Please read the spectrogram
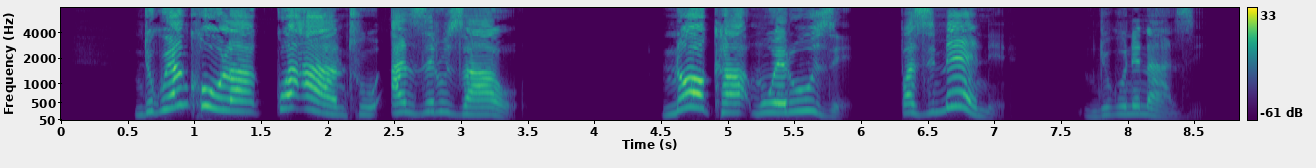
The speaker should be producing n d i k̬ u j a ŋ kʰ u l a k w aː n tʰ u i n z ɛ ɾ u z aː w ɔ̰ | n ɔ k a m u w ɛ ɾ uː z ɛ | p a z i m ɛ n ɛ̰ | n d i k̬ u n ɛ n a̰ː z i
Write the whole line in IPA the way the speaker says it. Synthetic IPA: n d i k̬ u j a ŋ kʰ u l a k w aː n tʰ u a n z ɛ ɾ u z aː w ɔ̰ | n ɔ kʰ a m u w ɛ ɾ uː z ɛ | p a z i m ɛ n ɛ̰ | n d i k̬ u n ɛ n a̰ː z i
